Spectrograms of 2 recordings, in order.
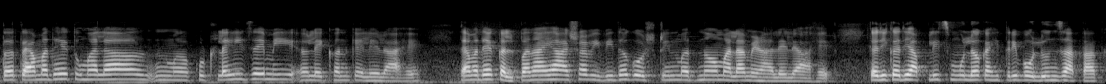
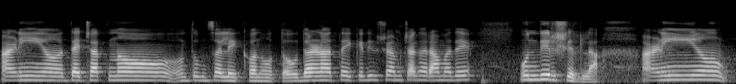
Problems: background sounds at intervals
